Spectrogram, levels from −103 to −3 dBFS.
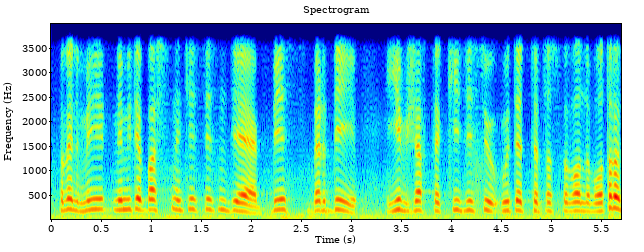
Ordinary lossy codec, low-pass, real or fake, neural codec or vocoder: none; 3.6 kHz; fake; codec, 24 kHz, 0.9 kbps, WavTokenizer, large speech release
